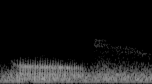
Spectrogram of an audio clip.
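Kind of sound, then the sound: human body sound, man snoring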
